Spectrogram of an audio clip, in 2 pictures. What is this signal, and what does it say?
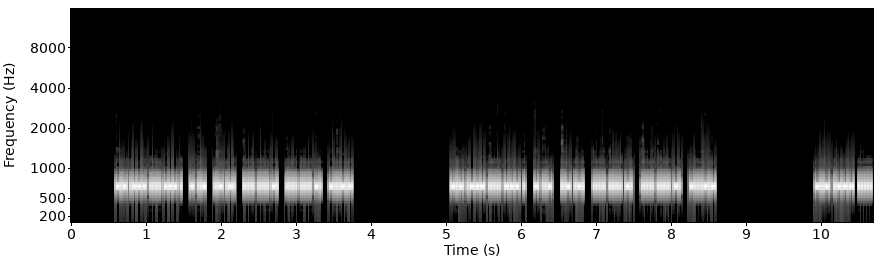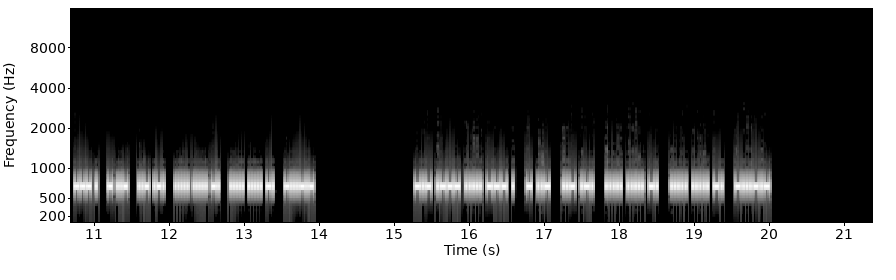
Morse code, heard as a keyed tone, about 64 wpm, 700 Hz. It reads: KJ5OE TU UR 55N 55N <BK> KJ5OE TU UR 55N 55N <BK> KJ5OE TU UR 55N 55N <BK> KJ5OE TU UR 55N 55N <BK>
